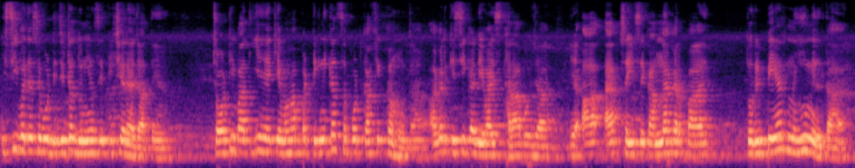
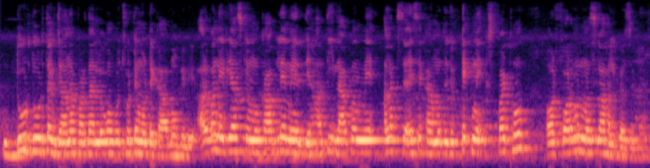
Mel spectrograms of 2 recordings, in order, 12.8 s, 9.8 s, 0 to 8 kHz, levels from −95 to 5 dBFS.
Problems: background sounds at intervals, continuous background conversations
